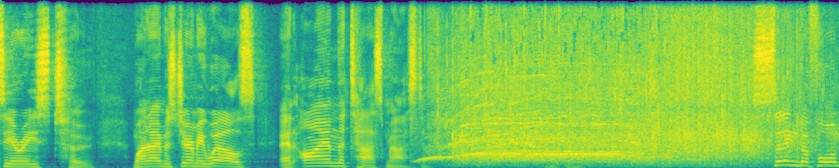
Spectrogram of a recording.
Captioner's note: cheering, applause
